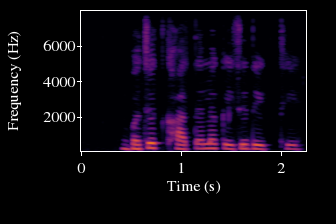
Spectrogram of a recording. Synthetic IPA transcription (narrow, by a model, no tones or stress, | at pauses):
bət͡ɕət̪kʰat̪alakəjsed̪ek̚ʰt̪ʰe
